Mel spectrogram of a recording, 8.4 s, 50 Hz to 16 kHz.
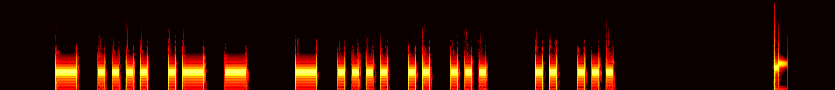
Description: Morse code, heard as a keyed tone, about 17 wpm, 700 Hz. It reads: THAT THIS IS
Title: Sets of 3 Words 17wpm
